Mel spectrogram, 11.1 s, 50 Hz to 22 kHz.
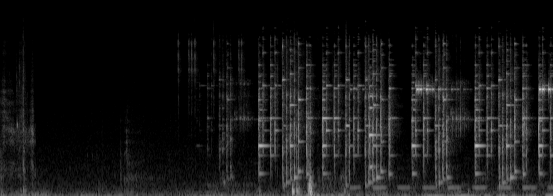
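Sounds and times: phone alarm chime tones: 0:04.4 - 0:11.0.

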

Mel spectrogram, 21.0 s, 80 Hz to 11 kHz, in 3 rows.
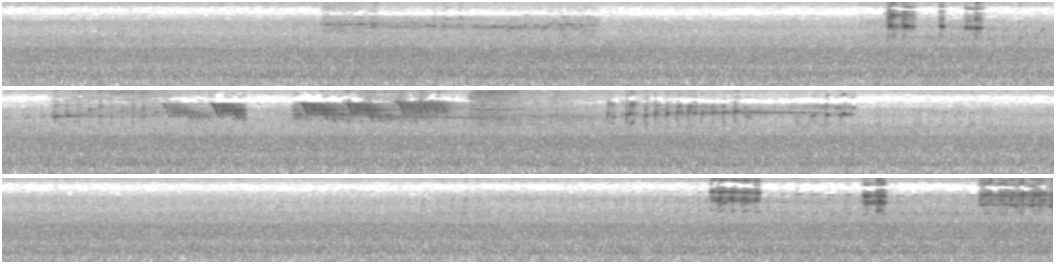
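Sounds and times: steady background noise: 0:00.0 - 0:21.0
small bird chirping: 0:02.2 - 0:04.0, 0:07.2 - 0:12.7, 0:18.7 - 0:21.0.

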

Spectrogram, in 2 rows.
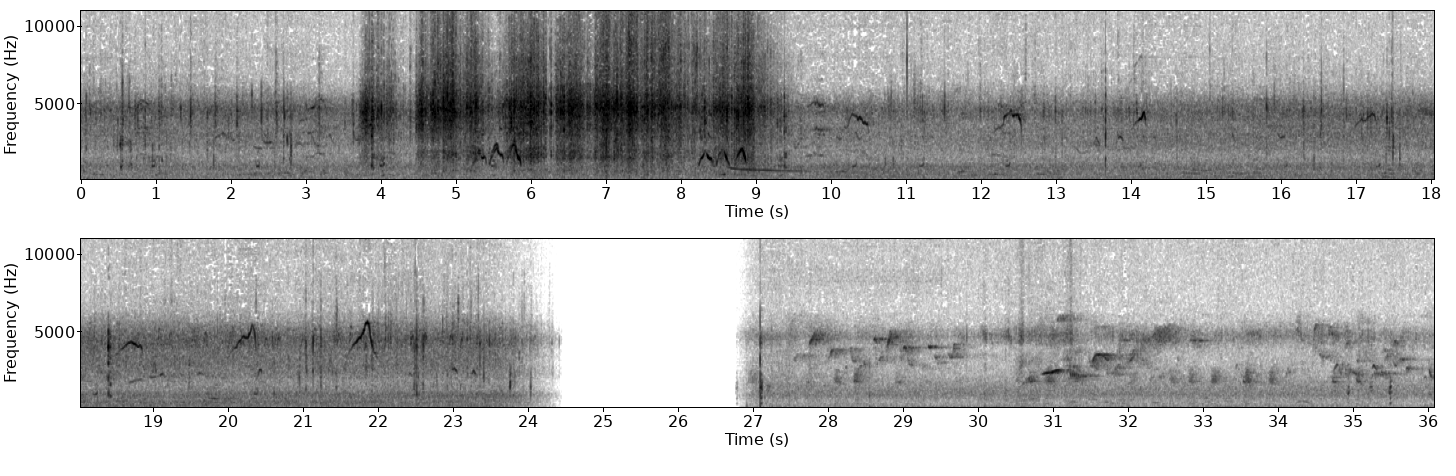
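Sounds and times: rustling hiss: 0:03.7 - 0:10.3.

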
